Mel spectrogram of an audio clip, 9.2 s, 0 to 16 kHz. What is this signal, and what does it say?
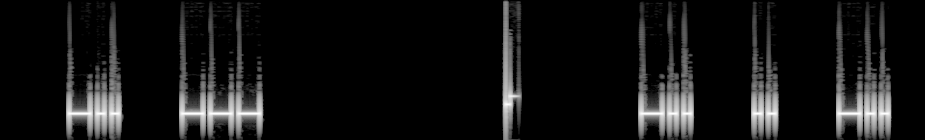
Morse code, heard as a keyed tone, about 17 wpm, spaced as for 10 wpm, 700 Hz. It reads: DO DID
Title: 3x Character Spacing - Top 100 Words - 17wpm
